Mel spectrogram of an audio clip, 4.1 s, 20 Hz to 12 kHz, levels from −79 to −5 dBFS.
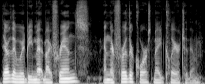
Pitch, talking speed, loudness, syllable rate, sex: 110 Hz, 220 wpm, -15 LUFS, 4.8 syllables/s, male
